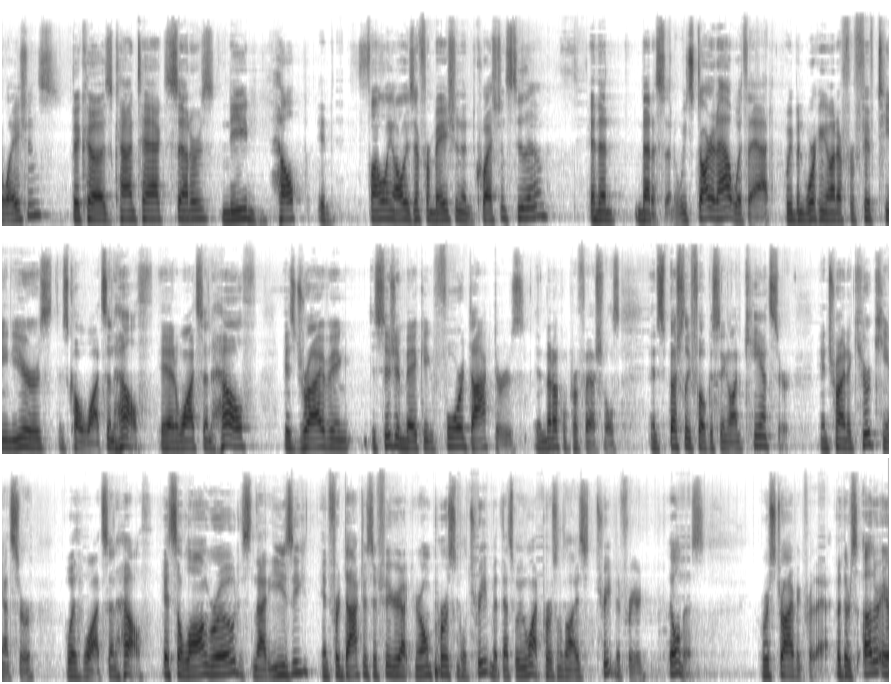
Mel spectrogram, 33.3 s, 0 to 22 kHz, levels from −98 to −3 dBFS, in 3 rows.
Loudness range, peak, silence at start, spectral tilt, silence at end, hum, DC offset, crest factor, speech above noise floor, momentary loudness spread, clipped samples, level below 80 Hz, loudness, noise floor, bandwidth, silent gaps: 4 LU; -8 dBFS; 0 s; -4.5 dB/octave; 0 s; none; under 0.1%; 20 dB; 41 dB; 12 LU; under 0.1%; -78 dBFS; -28 LUFS; -68 dBFS; 16.5 kHz; none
